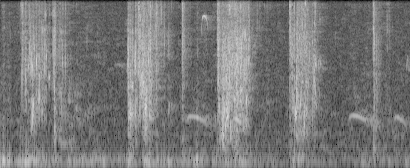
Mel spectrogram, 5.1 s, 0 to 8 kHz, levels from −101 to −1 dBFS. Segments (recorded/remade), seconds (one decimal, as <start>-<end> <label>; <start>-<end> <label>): 0.0-5.1 recorded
